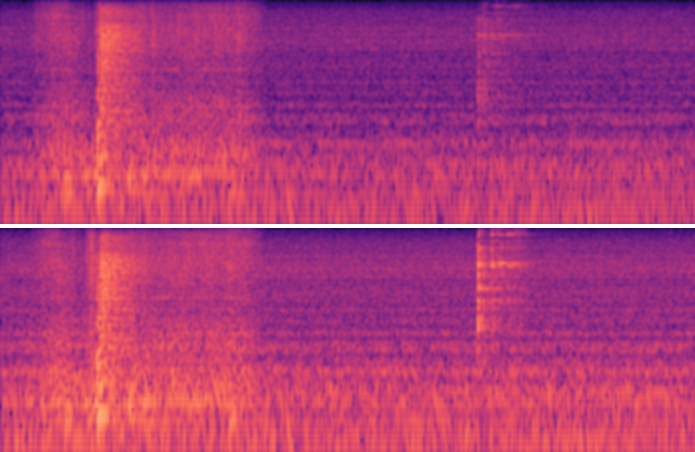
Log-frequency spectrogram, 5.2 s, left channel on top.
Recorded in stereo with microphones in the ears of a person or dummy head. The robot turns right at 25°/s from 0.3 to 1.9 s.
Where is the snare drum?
Centre (ahead or behind), 0.9 m; by 1.1 s 5° left (ahead or behind), 0.9 m.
